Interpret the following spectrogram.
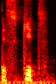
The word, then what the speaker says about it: beskidt: And the D is silent. It's not beskidt. It's beskidt.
